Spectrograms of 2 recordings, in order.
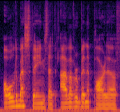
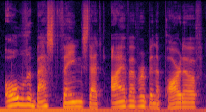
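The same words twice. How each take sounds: First: It is spoken at a faster pace. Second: It is spoken at a slower pace. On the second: "Let's try the whole thing together"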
